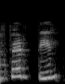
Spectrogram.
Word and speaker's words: fértil: tema de tiempo la palabra fértil tiene dos sílabas donde se carga la voz enferma es decir la penúltima y como se cargan la penúltima sílaba es una palabra grave ya vamos y llevando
